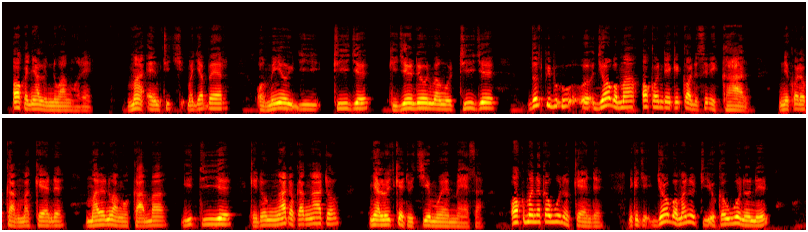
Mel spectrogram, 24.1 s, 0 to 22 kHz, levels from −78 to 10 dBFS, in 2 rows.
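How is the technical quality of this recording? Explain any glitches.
The recording has audible codec damage throughout. The speech sounds hissy and grainy, with nothing above 10.6 kHz and roughened, smeared consonants. This is likely Vorbis compression at a low bitrate, around 28 kbps, replacing fine treble detail with noise.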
